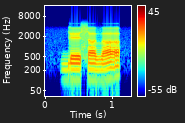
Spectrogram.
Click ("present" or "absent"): absent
